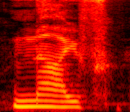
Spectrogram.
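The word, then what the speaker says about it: knife: बन गई ब्लैक काली नाइफ देखिए अगर कभी भी आपको एन से पहले अगर के लिखा मिल जाए तो हमें के का उच्चारण नहीं करना होता तो मीनिंग बन गई नाइफ।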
